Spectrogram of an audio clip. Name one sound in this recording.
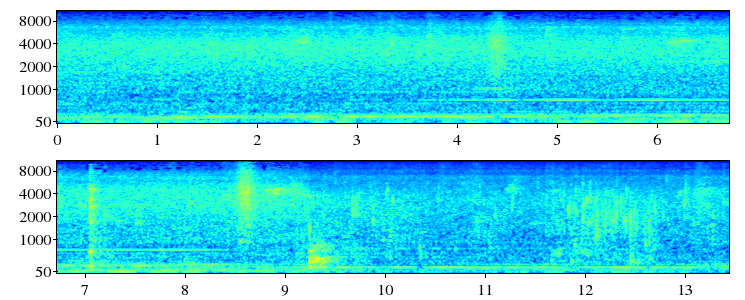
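A metal ladle clinks and scrapes against a metal pot.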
